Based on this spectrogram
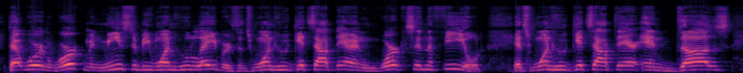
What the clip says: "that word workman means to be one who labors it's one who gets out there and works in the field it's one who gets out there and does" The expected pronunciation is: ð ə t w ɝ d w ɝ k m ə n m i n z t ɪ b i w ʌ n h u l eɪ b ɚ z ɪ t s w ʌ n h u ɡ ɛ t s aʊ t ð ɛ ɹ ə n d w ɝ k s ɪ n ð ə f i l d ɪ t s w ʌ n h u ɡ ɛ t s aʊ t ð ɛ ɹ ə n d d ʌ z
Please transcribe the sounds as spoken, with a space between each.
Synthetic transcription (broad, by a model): ð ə t w ɝ d w ɝ k m ə n m i n z t ɪ b i w ʌ n h u l eɪ b ɚ z ɪ t s w ʌ n h u ɡ ɛ t s aʊ t ð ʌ ɹ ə n w ɝ k s ɪ n ð ə f i l d ɪ t s w ʌ n h u ɡ ɛ t s aʊ t ð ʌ ɹ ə n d d ʌ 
